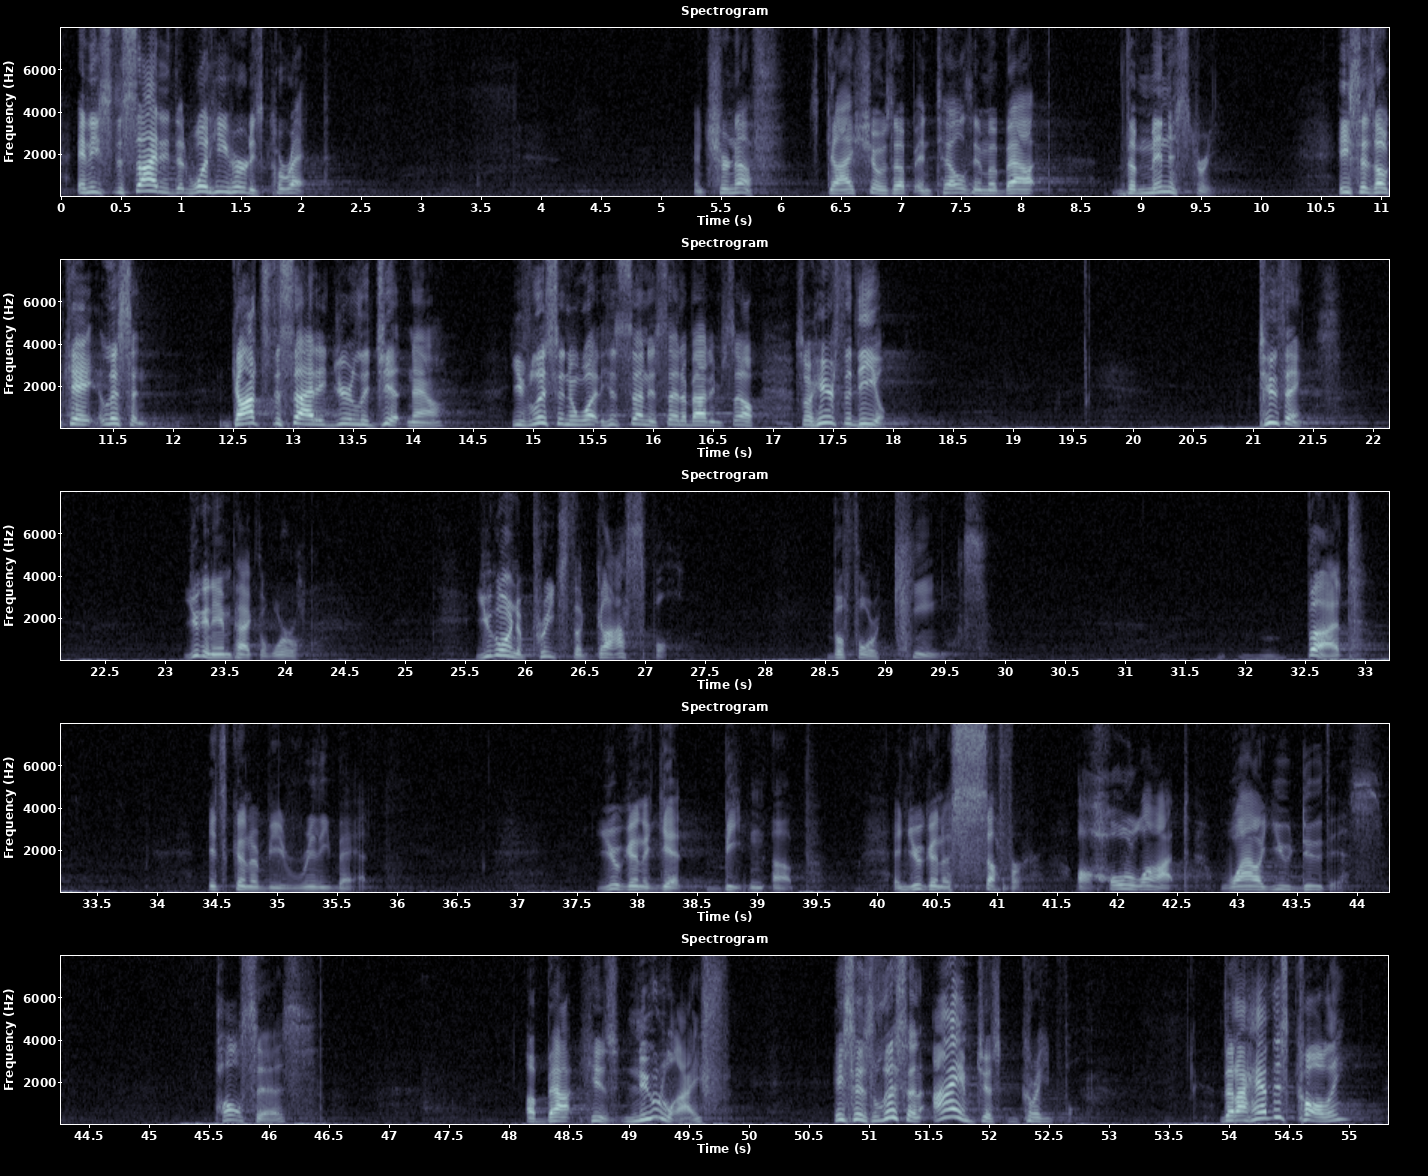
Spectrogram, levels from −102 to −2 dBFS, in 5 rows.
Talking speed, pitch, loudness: 110 wpm, 175 Hz, -33 LUFS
